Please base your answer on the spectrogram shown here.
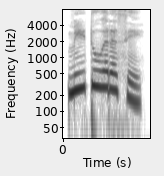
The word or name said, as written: ಮೀಟುವರಸೆ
